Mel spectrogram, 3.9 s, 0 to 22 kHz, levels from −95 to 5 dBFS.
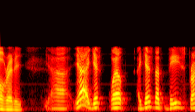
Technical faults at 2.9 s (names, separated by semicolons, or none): none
